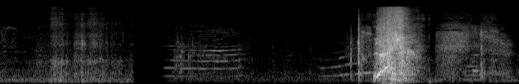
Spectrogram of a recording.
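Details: Deliberately exaggerated loud sneeze performed as a prank inside a Target store; a sudden, explosive sneeze after a brief indrawn breath amid store background noise.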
